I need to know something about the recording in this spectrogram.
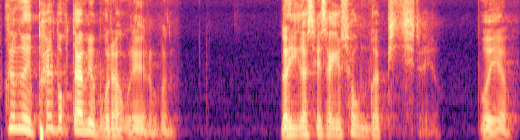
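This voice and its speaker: A man's voice: mid-range voice, wildly swooping pitch, brisk, a bit bright. A male pastor preaching a sermon in a church, asking the congregation questions and acting out the voices of the people he quotes. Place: church sanctuary.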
